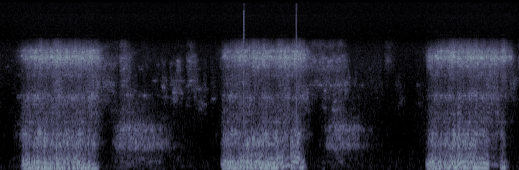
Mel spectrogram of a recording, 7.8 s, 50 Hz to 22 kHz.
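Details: Person snoring during a live stream: loud, coarse snores on three in-breaths, each followed by a softer breath-out, about 20 breaths a minute of ordinary heavy snoring.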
